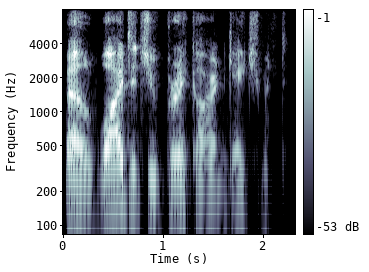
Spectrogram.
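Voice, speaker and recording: An actor playing Ebenezer Scrooge in a radio play, an older miser looking back on his past in a wistful, excitable, pleading way. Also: mid-range voice, moderate pace, natural voice.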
